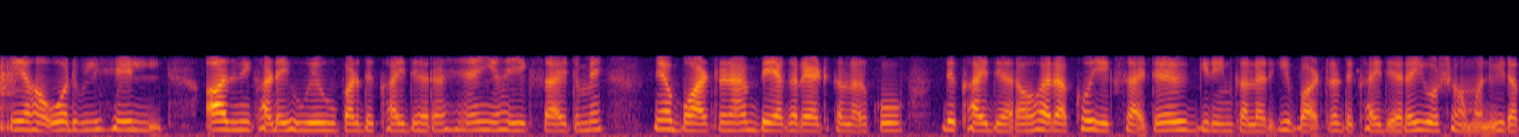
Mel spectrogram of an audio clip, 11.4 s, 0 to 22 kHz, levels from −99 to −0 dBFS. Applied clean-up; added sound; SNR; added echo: none; none; none; none.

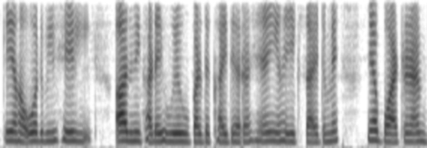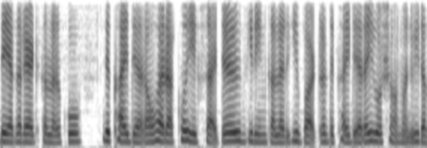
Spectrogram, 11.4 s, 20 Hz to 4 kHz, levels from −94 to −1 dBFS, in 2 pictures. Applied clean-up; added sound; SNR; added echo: neural separator model SepFormer WHAMR!.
